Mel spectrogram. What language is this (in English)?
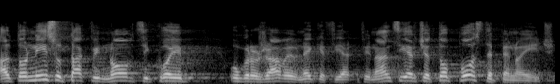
Croatian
